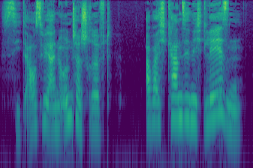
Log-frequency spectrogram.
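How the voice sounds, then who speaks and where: A woman's voice: mid-range voice, moderate pace, breathy edge, no echo, studio quality, lightly acted. A woman voicing a grumpy, easily angered teenage schoolboy in a storybook reading. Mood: puzzled. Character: hot-tempered teenage schoolboy servant. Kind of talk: audiobook reading of fan fiction.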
